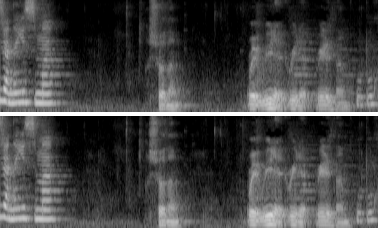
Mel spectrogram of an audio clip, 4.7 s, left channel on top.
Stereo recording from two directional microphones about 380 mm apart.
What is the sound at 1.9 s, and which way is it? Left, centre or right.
Speech, right.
